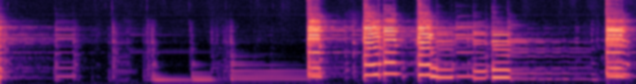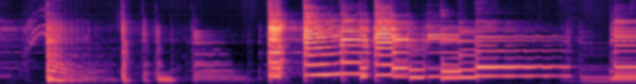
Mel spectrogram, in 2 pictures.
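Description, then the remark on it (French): An electric guitar phrase in a minor blues in the key of A minor, single sustained notes with bends and slides, some quick clusters and a descending swoop mid-phrase, played alone with no talking. “Dans un blues mineur, on va rester en tonalité de La. Cette fois, c'est un La mineur.”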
